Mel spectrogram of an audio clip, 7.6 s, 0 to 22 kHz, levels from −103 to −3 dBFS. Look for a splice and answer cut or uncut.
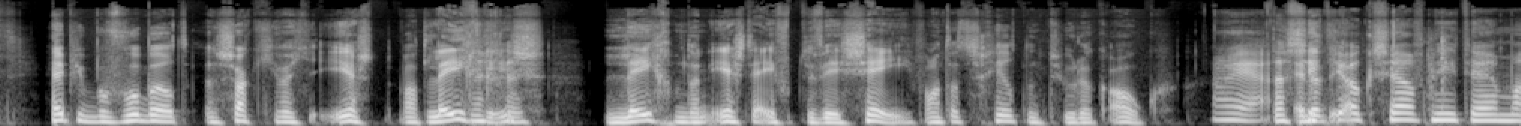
uncut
